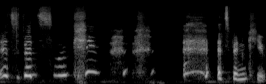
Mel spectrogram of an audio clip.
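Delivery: giggly, high and swooping speech. Answering chat about the book being read: getting giggly. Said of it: "I'm getting giggly".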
